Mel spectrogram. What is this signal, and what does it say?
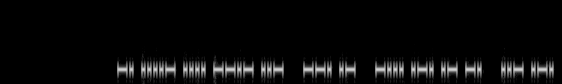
Morse code, heard as a keyed tone, about 37 wpm, 690 Hz. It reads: N4HQU GA BRAN UR
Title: SOTA QSO Practice 40wpm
